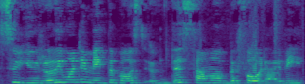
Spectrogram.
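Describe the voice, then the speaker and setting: Amid noticeable background noise and audible room echo, the speaker goes at a fairly quick pace with fairly even intonation. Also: woman. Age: young. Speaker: student vlogger. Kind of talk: advice vlog.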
